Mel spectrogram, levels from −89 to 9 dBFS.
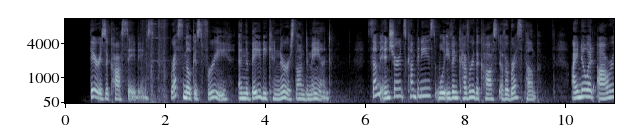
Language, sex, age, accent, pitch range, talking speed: English, female, 30-49, American, 180-230 Hz, 175 wpm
